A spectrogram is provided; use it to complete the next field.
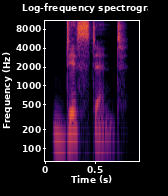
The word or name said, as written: distant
